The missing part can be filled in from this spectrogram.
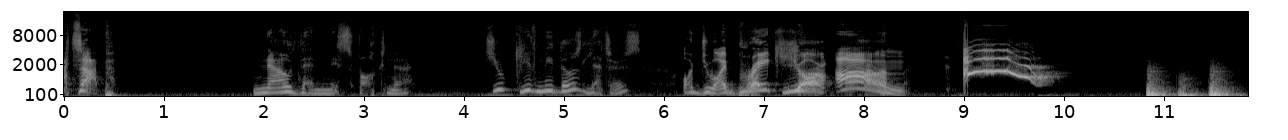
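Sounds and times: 
speech: 0:00.1 - 0:00.5, 0:01.9 - 0:03.6, 0:04.2 - 0:08.5
person screaming: 0:09.0 - 0:10.0
heavy knocks on a door: 0:10.8 - 0:11.8.

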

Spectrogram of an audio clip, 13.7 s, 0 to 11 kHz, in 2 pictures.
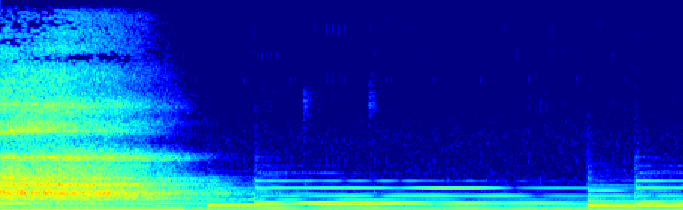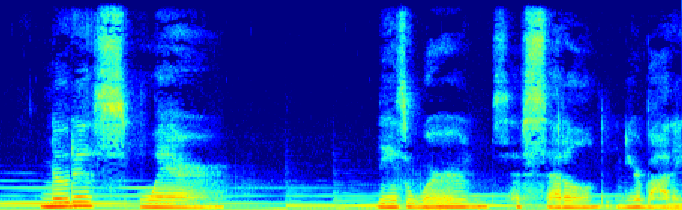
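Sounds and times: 
long deep breath released as a breathy sigh: 0:00.0 - 0:02.2
soft sustained tones: 0:00.0 - 0:13.6
speech: 0:07.2 - 0:09.0, 0:10.6 - 0:13.6.

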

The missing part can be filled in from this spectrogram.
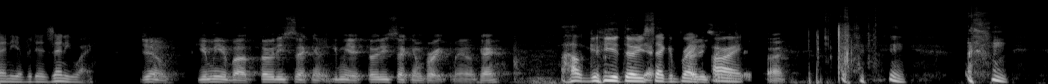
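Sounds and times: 
speech: 0:00.0 - 0:10.2
person coughing: 0:09.7 - 0:10.2.

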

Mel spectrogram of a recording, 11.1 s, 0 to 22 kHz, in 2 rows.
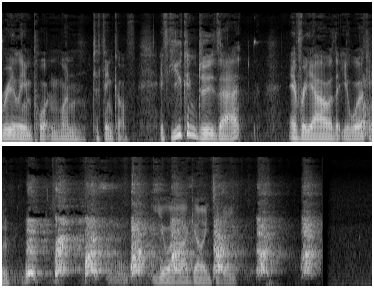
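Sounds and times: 
speech: 0:00.0 - 0:06.1, 0:07.9 - 0:09.1
protective pet dog barking: 0:05.4 - 0:10.4.

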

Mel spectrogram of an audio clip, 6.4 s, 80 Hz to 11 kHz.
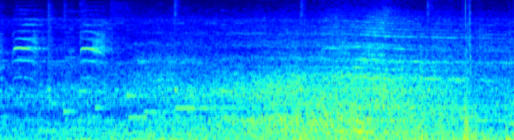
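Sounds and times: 
bus driving past with engine rumble and road noise: 0:00.0 - 0:06.4.

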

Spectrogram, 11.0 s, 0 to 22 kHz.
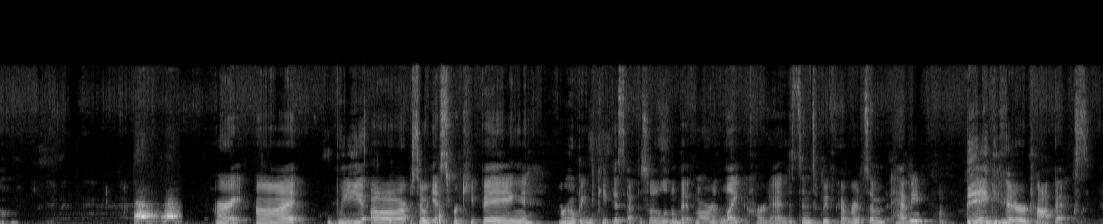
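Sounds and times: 
dog barking: 0:01.3 - 0:01.8
speech: 0:02.2 - 0:10.9.

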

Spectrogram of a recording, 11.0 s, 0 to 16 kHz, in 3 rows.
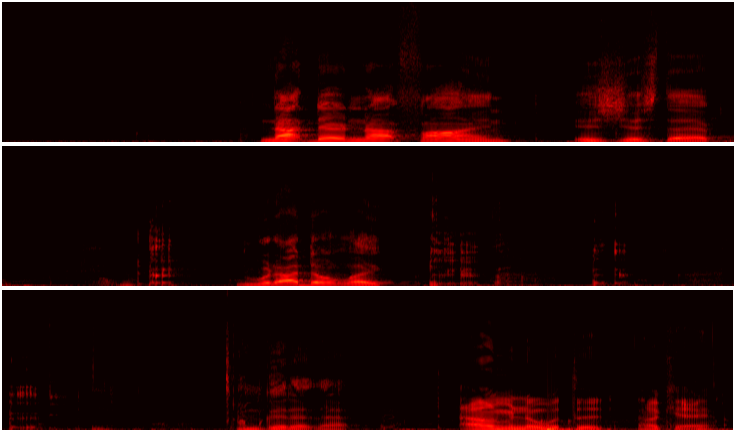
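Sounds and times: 
speech: 0:01.3 - 0:06.0, 0:08.6 - 0:10.9
short throaty burps: 0:04.2 - 0:04.7, 0:05.7 - 0:08.0.

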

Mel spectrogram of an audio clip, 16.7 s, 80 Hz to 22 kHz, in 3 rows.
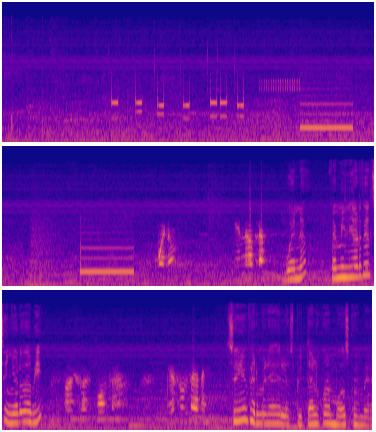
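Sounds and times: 
hospital phone keypad dialing beeps: 0:01.6 - 0:05.3, 0:06.8 - 0:07.6
telephone ringback tones: 0:02.7 - 0:05.3, 0:06.8 - 0:07.6
speech: 0:09.9 - 0:13.1, 0:13.8 - 0:16.7.

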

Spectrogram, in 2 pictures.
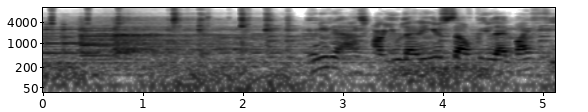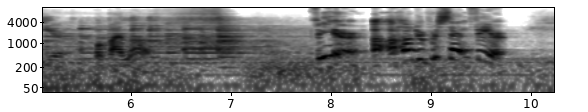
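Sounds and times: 
clock ticking: 0:00.0 - 0:03.3
speech: 0:03.2 - 0:06.8, 0:07.9 - 0:09.9.

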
